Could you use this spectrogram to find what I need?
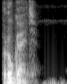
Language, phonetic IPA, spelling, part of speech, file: Russian, [rʊˈɡatʲ], ругать, verb, Ru-ругать.ogg
- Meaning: 1. to reprimand, to abuse, to scold, to rail, to curse out, to swear 2. to criticize severely, to tear to pieces, to lash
